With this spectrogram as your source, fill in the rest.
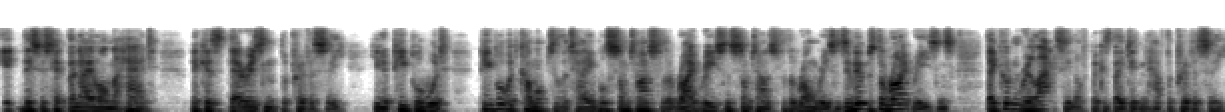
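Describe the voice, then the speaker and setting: At a very fast pace, a man with a somewhat breathy voice speaks at medium pitch with ordinary pitch variation. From northern England, between Warrington and Liverpool. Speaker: tarot reader and channel host. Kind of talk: casual chat.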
